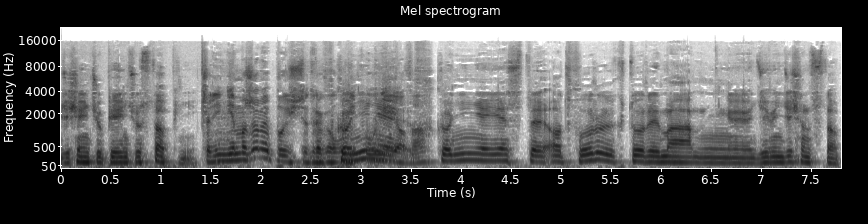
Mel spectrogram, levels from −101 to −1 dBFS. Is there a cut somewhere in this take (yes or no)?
no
